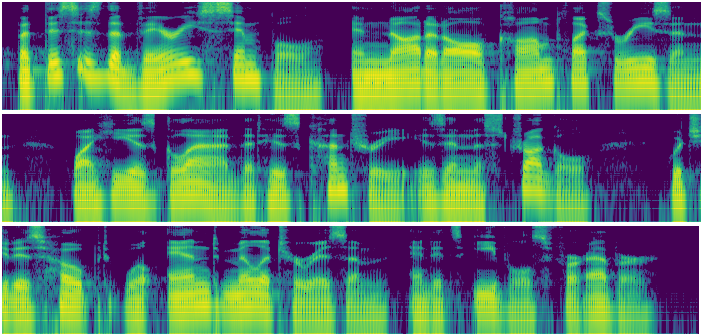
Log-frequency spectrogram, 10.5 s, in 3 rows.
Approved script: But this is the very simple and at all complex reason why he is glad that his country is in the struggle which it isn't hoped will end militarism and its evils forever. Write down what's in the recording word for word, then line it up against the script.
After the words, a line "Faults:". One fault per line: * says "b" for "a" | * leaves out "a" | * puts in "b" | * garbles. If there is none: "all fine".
But this is the very simple and not at all complex reason why he is glad that his country is in the struggle which it is hoped will end militarism and its evils forever.
Faults:
* puts in "not"
* says "is" for "isn't"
